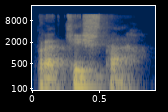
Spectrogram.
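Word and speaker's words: प्रतिष्ठा: But it's pronounced without stan, it's just pronounced like pratishta.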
